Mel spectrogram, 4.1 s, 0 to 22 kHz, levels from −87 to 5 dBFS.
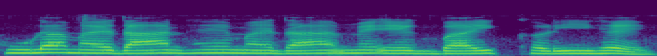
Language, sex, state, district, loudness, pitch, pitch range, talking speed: Hindi, female, Bihar, Kaimur, -12 LUFS, 205 Hz, 195-220 Hz, 130 wpm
